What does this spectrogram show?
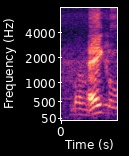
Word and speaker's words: Acle: You see, Acle, which rhymes with Tacle.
